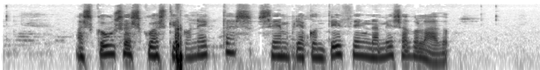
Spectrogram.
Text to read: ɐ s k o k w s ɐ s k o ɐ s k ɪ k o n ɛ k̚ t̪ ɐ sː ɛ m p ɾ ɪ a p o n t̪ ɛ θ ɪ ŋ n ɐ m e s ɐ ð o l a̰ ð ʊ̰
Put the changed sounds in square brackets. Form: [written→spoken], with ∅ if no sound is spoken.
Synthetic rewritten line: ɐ s k o [k→∅] w s ɐ s k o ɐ s k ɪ k o n ɛ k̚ t̪ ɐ sː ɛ m p ɾ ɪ a [p→k] o n t̪ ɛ θ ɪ ŋ n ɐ m e s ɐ ð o l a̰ ð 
